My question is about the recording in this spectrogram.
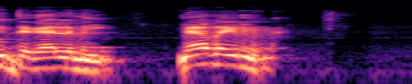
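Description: Only speech: a man talking in two short phrases, the second ending about a second and a half in, followed by a pause.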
